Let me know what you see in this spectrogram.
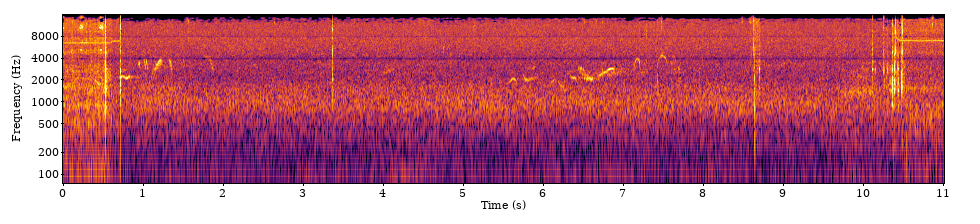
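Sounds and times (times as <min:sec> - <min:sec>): small bird chirping: 0:00.0 - 0:02.0.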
